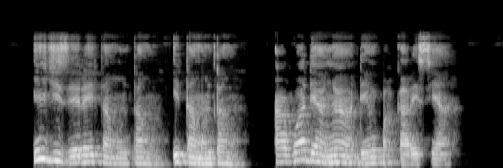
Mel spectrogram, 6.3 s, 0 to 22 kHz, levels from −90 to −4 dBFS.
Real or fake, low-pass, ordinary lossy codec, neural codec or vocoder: real; 9.9 kHz; none; none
